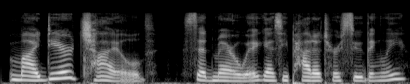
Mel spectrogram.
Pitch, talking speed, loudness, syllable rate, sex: 195 Hz, 145 wpm, -15 LUFS, 4.1 syllables/s, female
